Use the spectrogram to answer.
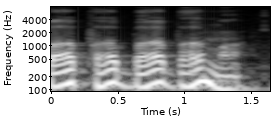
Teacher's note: ये होठों से बोले जाते हैं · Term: प वर्क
